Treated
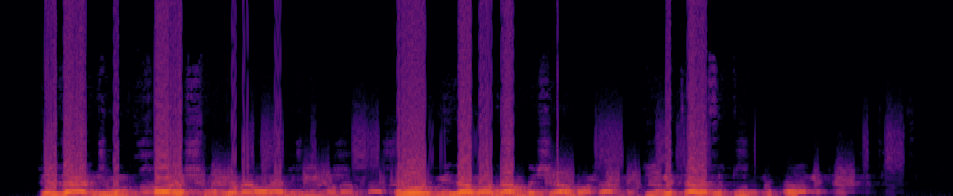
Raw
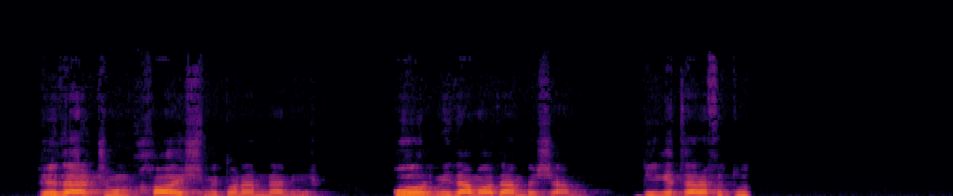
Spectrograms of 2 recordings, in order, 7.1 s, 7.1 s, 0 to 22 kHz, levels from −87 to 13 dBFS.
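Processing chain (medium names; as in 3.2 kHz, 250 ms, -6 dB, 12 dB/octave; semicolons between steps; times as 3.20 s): high-pass 140 Hz 24 dB/octave; comb 4.5 ms, depth 37%; in parallel at -7.5 dB: integer overflow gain 19 dB; on the sum: repeats whose band climbs or falls 370 ms, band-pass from 300 Hz, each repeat 1.4 oct, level -1 dB; trim -6 dB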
